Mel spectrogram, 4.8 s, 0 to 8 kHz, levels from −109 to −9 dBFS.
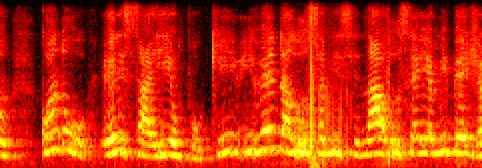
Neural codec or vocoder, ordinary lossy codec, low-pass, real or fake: none; Opus, 24 kbps; 7.2 kHz; real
